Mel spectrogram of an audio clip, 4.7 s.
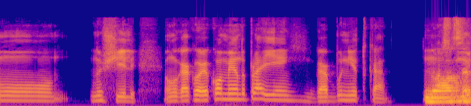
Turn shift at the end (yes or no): yes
